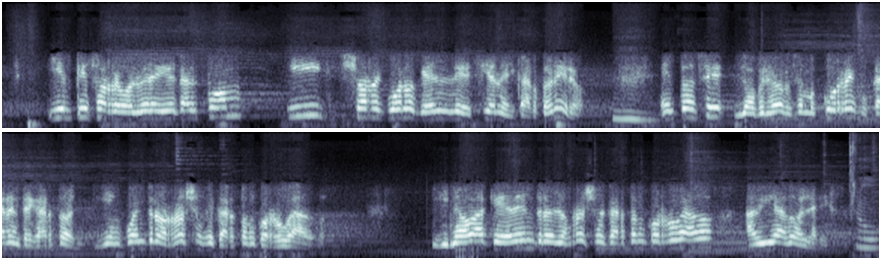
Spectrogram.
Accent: José C. Paz, Buenos Aires Province, Argentina; also born or lived in San Miguel; San Miguel, José Paz, en realidad.

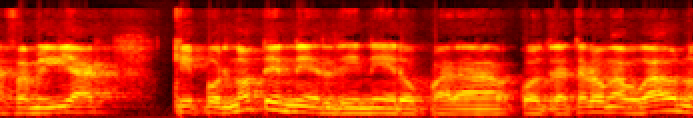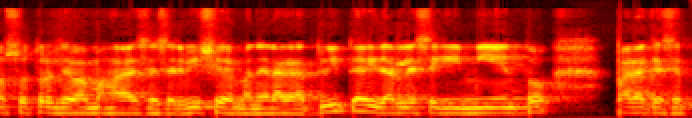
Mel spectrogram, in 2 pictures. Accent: Ecuador; esa hermandad que debemos vivir como ecuatorianos, eso es hacer patria

